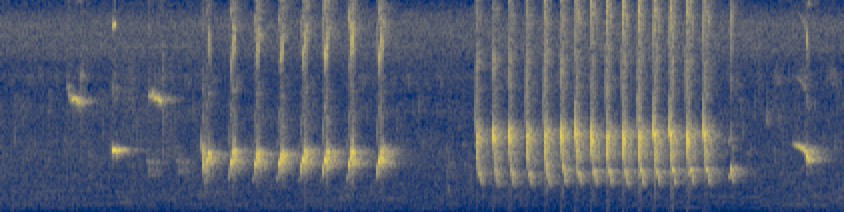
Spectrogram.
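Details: Ashy drongo tutor recording for training songbirds: a few thin high whistles, then two fast runs of harsh, rasping notes repeated about five per second, closing with a clear slurred whistle.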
